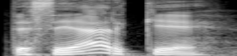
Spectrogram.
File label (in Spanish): desear que, Spanish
